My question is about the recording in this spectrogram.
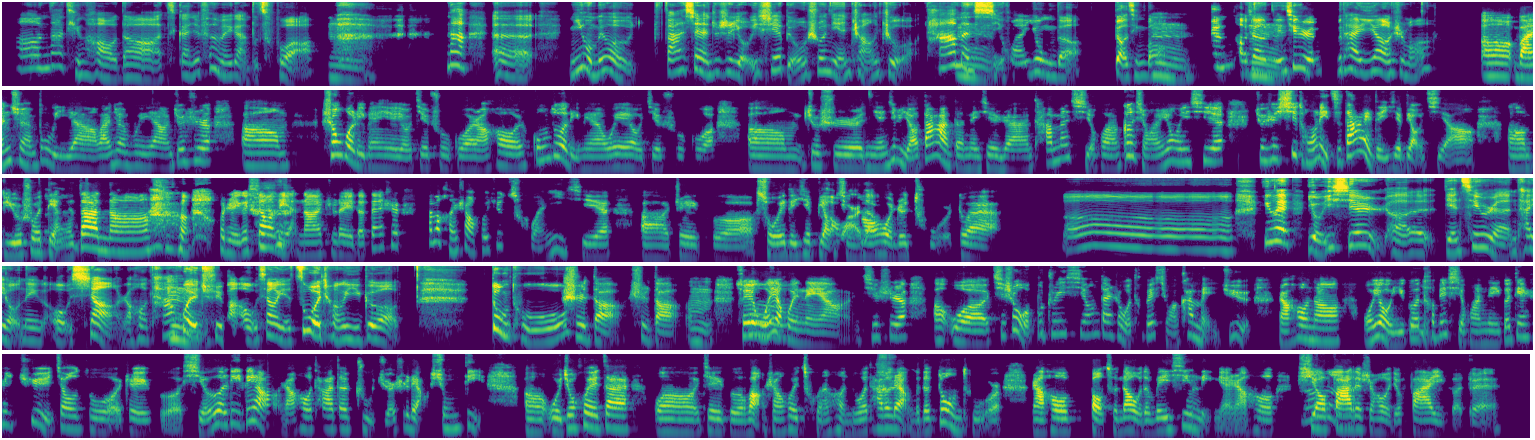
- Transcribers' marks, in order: chuckle; laughing while speaking: "跟好像年轻人不太一样是吗？"; other background noise; laugh; drawn out: "哦"; inhale; chuckle
- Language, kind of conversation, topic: Chinese, podcast, 你觉得表情包改变了沟通吗？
